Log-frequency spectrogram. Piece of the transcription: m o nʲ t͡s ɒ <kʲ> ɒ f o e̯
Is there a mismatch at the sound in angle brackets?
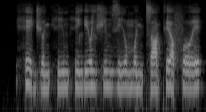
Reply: no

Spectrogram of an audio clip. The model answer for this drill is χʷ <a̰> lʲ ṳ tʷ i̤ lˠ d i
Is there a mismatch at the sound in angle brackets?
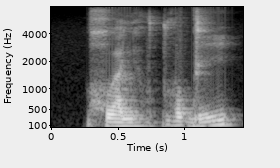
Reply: yes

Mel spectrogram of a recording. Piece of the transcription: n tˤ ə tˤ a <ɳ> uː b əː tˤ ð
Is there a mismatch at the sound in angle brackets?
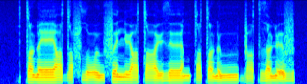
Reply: no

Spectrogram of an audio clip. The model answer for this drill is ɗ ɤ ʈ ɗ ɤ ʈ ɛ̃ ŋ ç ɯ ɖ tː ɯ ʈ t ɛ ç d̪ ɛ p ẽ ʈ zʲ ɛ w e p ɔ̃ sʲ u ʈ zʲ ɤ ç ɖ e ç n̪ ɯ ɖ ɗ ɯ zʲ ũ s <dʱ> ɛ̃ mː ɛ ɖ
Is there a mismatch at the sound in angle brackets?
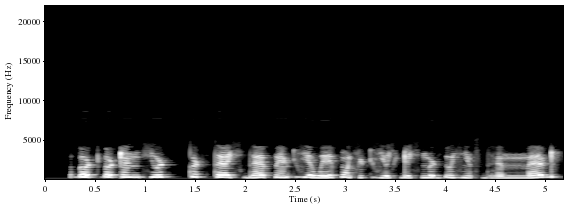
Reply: no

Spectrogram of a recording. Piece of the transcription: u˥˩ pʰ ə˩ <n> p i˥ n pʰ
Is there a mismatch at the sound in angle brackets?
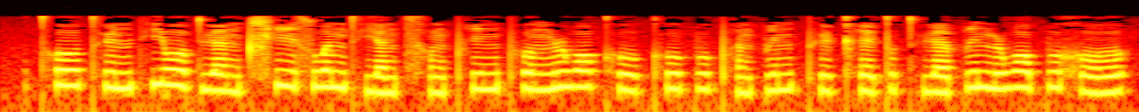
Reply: no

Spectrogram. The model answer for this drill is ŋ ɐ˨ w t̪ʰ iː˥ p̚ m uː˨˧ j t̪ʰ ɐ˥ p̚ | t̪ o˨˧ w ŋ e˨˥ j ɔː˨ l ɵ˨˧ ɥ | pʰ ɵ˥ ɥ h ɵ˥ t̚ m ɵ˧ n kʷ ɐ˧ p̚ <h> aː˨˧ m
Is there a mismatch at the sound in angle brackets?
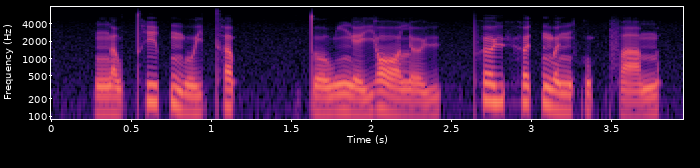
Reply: yes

